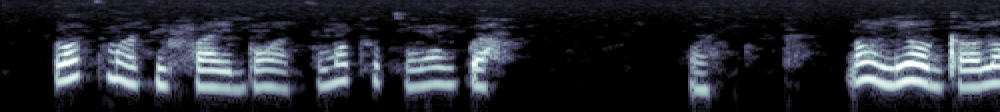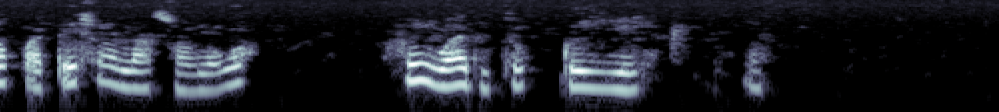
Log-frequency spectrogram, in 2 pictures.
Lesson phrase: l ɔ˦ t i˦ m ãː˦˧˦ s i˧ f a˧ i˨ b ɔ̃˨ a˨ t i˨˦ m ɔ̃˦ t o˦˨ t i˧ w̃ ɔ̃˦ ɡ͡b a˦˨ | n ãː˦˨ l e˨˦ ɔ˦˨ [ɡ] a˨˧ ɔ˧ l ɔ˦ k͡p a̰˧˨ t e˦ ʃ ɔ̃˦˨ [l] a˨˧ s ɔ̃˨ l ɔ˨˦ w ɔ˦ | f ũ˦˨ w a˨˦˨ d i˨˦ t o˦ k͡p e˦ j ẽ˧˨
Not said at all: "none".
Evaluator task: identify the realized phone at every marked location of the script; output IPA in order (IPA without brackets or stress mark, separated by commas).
ɡ, l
